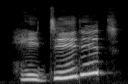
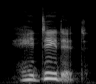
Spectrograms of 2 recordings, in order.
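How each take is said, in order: First: The voice rises high at the end. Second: The voice falls low at the end. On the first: It is asked as a question. "statement in form, but a question in intonation where we need to use the high rise" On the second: It is a plain statement of fact. "Here it's a normal statement. I used a lawful"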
